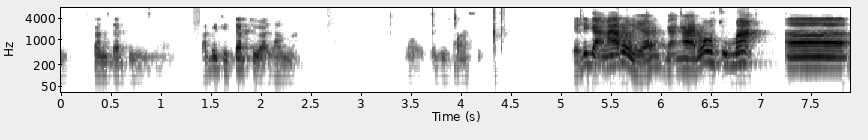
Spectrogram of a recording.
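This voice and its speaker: A male programming lecturer with an Indonesian accent, casually explaining code in a live class, repeating himself as he thinks aloud. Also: a little high. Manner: repetitive, thinks aloud while demonstrating.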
